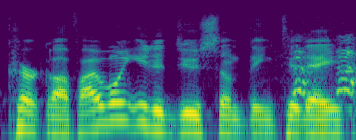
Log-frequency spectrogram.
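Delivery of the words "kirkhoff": ordinary delivery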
